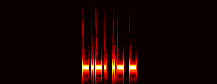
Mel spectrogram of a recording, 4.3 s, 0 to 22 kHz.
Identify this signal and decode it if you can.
Morse code, heard as a keyed tone, about 27 wpm, 690 Hz. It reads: CAT
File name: Easy Words - Speed-Racing with Hints - 22wpm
